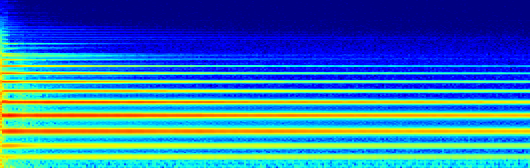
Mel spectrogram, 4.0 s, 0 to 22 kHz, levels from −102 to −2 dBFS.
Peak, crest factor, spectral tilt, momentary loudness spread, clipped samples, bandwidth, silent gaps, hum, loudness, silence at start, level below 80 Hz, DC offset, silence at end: 0 dBFS; 18 dB; 0 dB/octave; 13 LU; under 0.1%; 9.8 kHz; none; 50 Hz at -70 dBFS; -18 LUFS; 0 s; -64 dBFS; under 0.1%; 0 s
